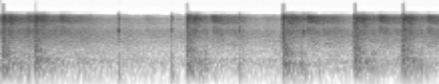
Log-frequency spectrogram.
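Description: Aerial firework shells bursting: five sharp bangs over a few seconds, each trailing off in a rolling echo, with lighter pops between them.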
